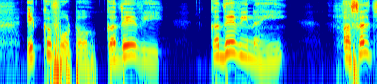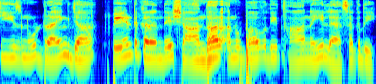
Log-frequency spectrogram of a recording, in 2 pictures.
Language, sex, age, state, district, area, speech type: Punjabi, male, 30-45, Punjab, Jalandhar, urban, spontaneous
